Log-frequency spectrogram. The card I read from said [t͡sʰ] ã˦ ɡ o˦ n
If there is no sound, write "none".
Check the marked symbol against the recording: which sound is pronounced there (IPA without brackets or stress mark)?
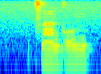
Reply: t͡s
